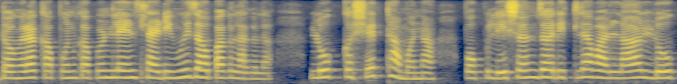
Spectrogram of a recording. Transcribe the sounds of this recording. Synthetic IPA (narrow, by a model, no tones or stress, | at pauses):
ɖɔ̃ŋɡɾakapuːnkapuːnlɛ̃nslajɽiŋɡuid͡zawpaklaɡla | lokːəɕett̪ʰːaməna | pɔpuleɕənd͡zəɾit̪ljaʋaɽlalok̚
